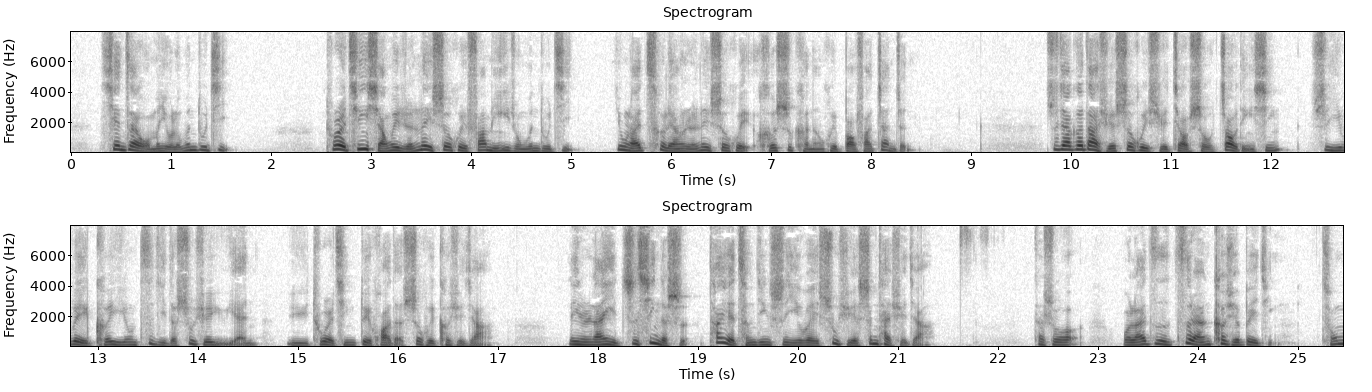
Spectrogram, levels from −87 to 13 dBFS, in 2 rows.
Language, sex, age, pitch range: Chinese, male, 50-69, 145-205 Hz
